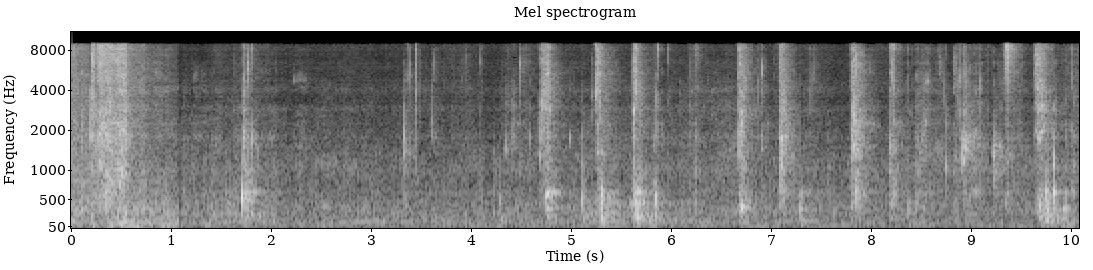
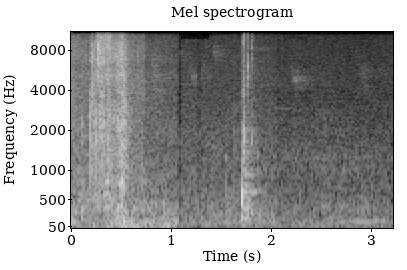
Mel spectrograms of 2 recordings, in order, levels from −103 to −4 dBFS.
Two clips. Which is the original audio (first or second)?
second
